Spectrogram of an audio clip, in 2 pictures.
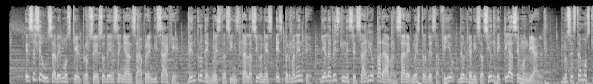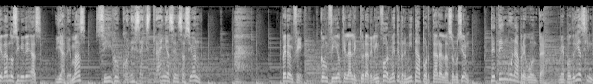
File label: spanish latin american e-learning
